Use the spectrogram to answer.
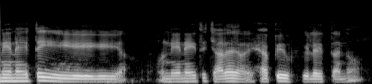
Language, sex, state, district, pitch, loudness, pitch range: Telugu, male, Andhra Pradesh, Chittoor, 140 Hz, -15 LUFS, 130-150 Hz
